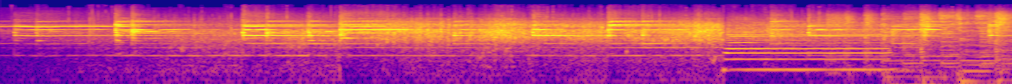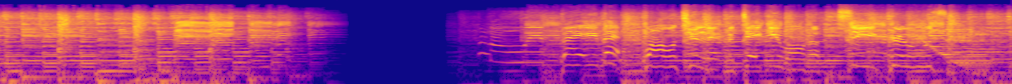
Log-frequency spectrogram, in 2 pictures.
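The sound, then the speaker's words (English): Low, sustained boat-whistle horn blasts sound within a loud, upbeat rock-and-roll recording, a long steady blast giving way to band playing, then a brief silent gap before the music resumes. “Who was responsible for putting those horn blasts in there?”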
